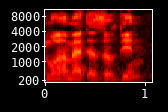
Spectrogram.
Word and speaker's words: Mohamed Ezeldin: Hi, I'm here again with Joe Farren and Mohamed Ezeldin, correct? Absolutely, well pronounced.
